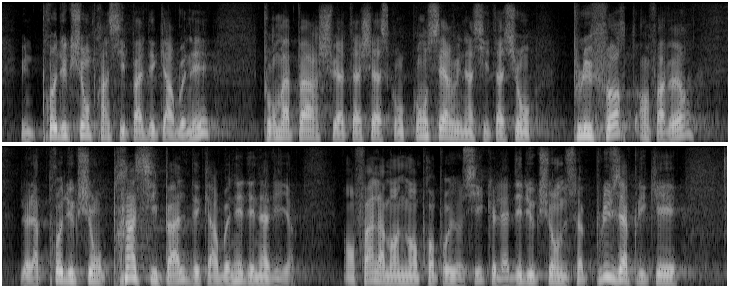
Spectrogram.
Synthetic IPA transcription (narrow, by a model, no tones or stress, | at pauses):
ynpχɔd̪yksjɔ̃pχɛ̃sipald̪ekaʁbɔne | puʁmapaːʁʒəsɥiat̪aʃeasə̥kɔ̃kɔ̃sɛʁvynɛ̃sit̪asjɔ̃ | plyfɔʁt̪ɑ̃favœːʁ | d̪əlapχɔd̪yksjɔ̃pχɛ̃sipald̪ekaʁbɔned̪enavḭːʁ | ɑ̃fɛ̃lamɑ̃d̪mɑ̃pχɔpozosikəlad̪ed̪yksjɔ̃nəswaplyzaplikʲe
